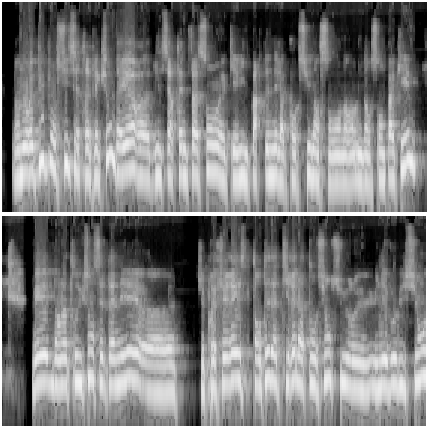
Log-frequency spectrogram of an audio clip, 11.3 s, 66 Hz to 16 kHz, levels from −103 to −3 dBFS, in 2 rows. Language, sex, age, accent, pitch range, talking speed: French, male, 40-59, French, 160-200 Hz, 180 wpm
